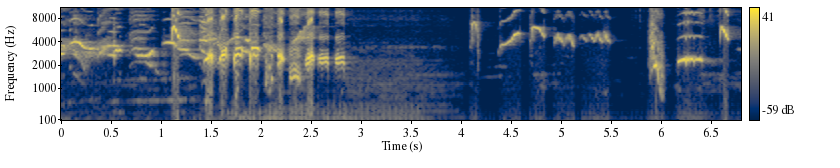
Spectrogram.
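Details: Oriental magpie-robin (kacer) in gacor singing form: a dense burst of rapid chirps and trills, then a quiet spell before scattered clear whistled notes and short high phrases return.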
